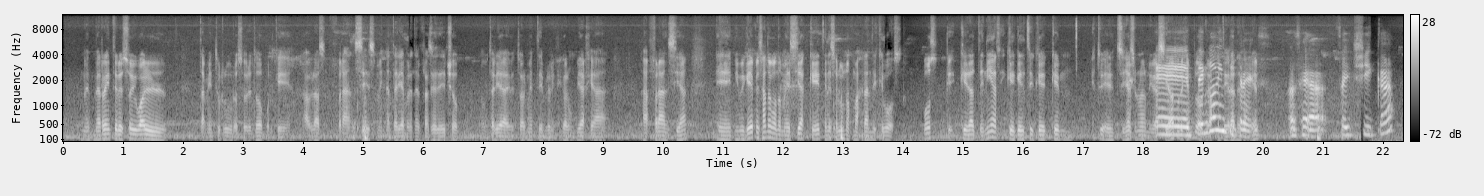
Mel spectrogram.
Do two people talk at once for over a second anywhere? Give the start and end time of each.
18.2-19.9

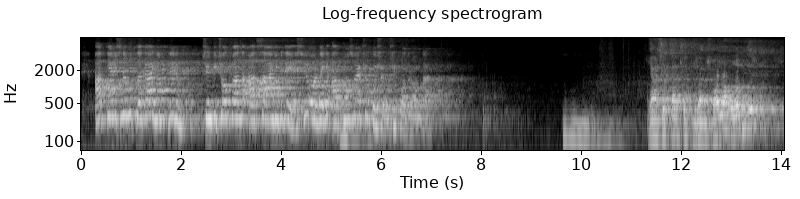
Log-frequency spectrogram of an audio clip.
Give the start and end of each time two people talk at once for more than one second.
none

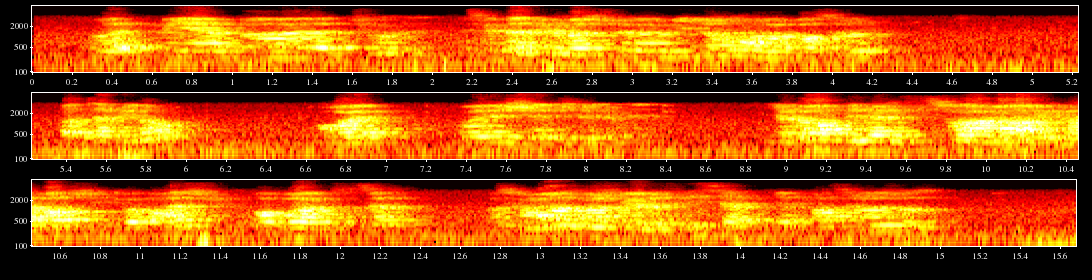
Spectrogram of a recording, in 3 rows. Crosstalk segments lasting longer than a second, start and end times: none

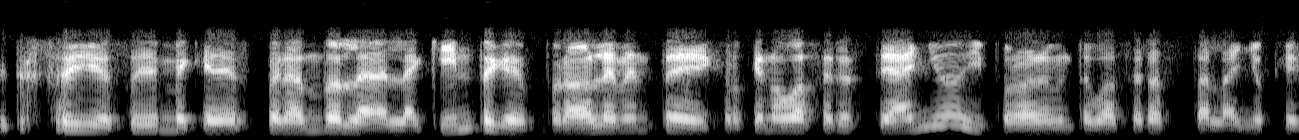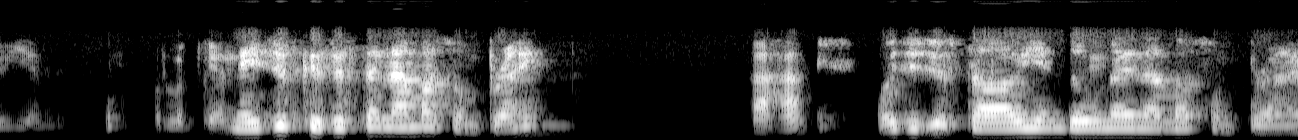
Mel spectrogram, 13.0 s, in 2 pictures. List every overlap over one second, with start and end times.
none

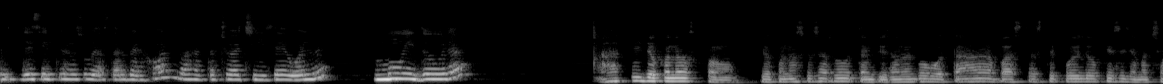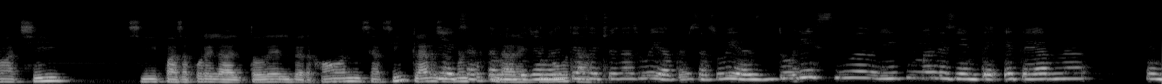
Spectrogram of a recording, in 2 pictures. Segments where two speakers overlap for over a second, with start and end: 16.0-17.6

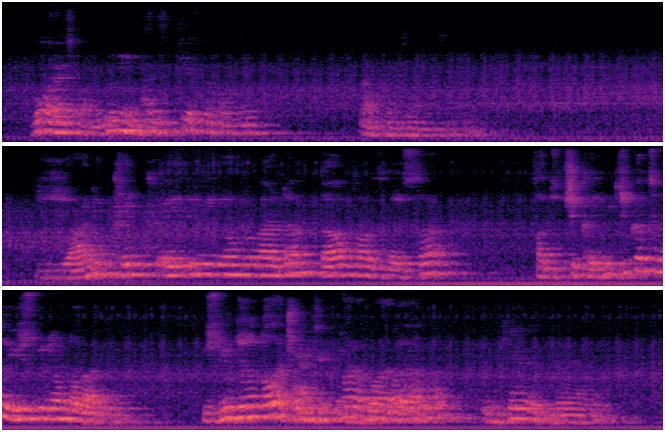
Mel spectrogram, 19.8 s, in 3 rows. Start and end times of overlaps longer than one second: 16.1-17.5

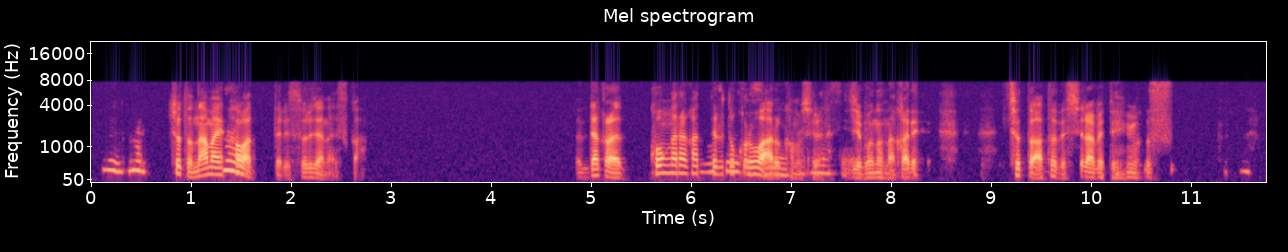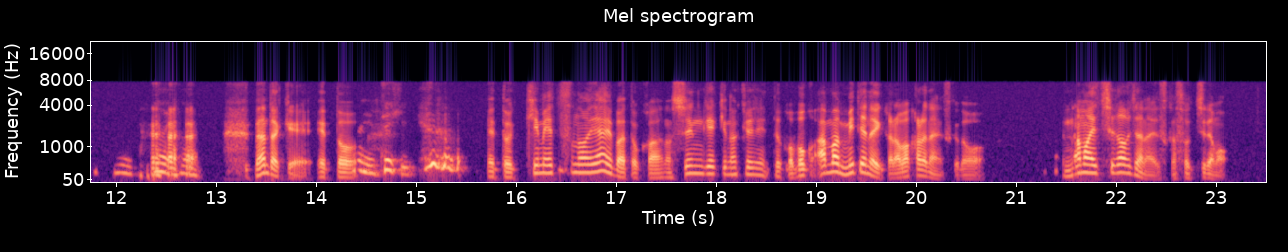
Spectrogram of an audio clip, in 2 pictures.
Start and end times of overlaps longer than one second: 6.2-7.7

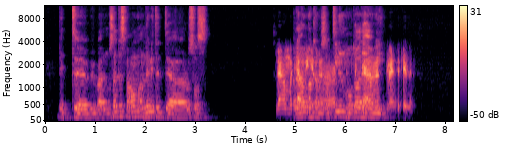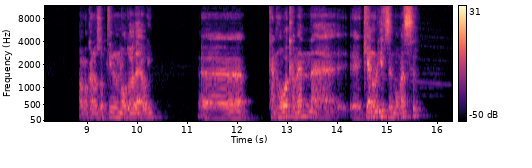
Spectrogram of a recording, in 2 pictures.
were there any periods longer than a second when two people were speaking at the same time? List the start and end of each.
5.0-6.8

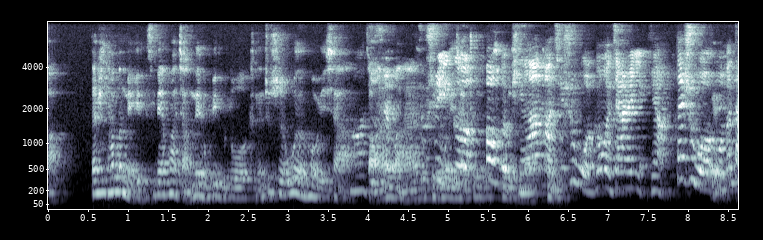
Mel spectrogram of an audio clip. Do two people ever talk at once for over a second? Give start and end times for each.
4.6-6.4

